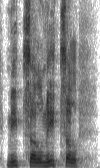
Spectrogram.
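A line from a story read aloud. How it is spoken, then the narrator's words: Laughing through a crooked mouth. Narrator (German): lacht er mit seinem schiefen, hässlichen Mund unter der zerdrückten Nase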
